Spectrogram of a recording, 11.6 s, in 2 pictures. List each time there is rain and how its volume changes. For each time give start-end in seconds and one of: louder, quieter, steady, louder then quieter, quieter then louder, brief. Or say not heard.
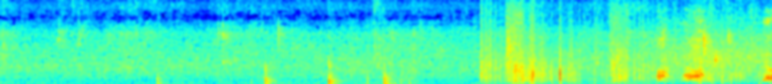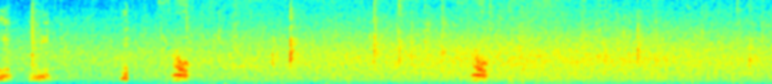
0.0-11.5 louder.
